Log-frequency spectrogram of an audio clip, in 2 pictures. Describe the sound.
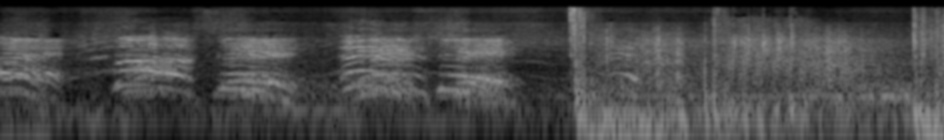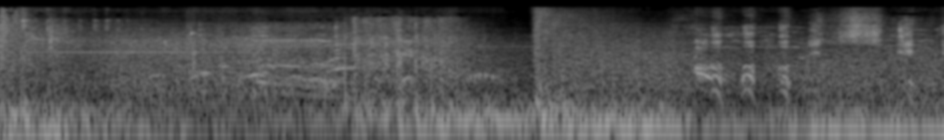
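A few seconds of excited shouting voices give way to one huge, sudden blast as a Tesla Model S is blown up, followed by a long, loud roar of rumbling debris and crowd noise that carries to the end.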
